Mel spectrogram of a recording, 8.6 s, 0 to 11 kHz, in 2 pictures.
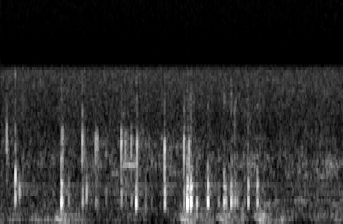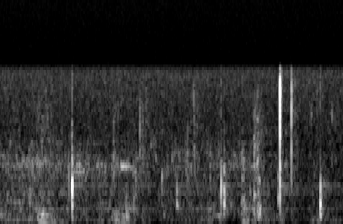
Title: My Stomach making noise 8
